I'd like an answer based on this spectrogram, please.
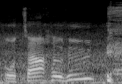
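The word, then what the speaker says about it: Otahuhu: O tahuhu. You know? I've been working out Howard too long. Yeah, people, but yeah, pronounce it right.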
